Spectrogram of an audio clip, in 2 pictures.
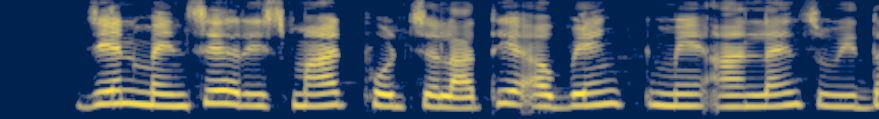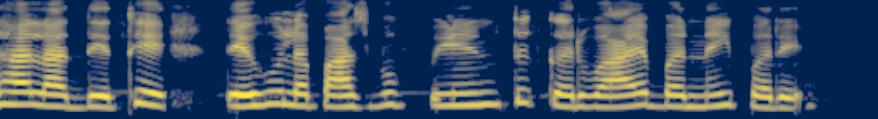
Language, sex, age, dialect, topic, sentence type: Chhattisgarhi, female, 18-24, Northern/Bhandar, banking, statement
